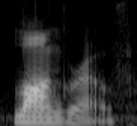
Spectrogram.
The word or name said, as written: Long Grove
